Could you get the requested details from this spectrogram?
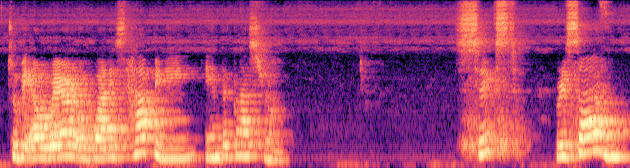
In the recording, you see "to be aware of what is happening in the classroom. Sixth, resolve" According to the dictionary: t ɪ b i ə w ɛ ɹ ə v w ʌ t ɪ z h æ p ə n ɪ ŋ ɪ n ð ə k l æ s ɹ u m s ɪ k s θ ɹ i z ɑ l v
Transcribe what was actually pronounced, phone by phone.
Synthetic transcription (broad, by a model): t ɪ b i ə w ɛ ɹ ə v w ʌ t ɪ z h æ p ə n ɪ ŋ ɪ n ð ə k l æ s ɹ u m s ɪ k s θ ɹ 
